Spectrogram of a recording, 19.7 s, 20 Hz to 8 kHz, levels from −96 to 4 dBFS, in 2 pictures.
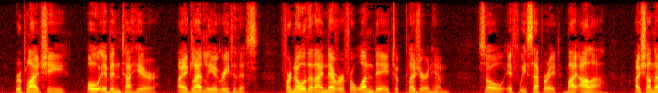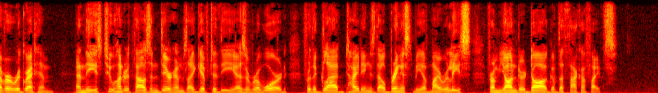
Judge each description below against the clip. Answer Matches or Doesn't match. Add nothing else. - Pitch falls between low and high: Doesn't match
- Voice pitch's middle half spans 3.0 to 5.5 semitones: Doesn't match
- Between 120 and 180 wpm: Doesn't match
